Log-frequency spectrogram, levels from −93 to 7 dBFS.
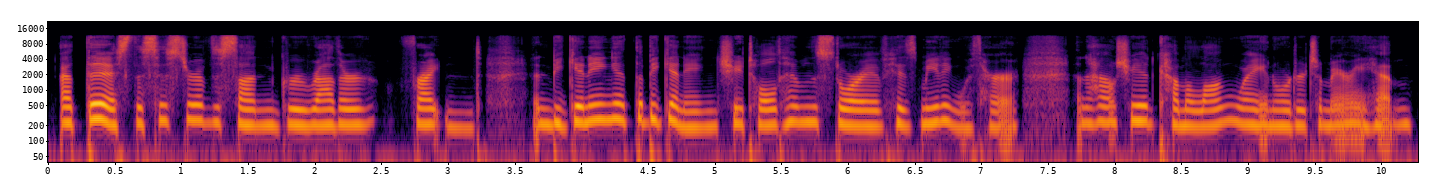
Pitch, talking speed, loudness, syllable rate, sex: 215 Hz, 220 wpm, -21 LUFS, 5.5 syllables/s, female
